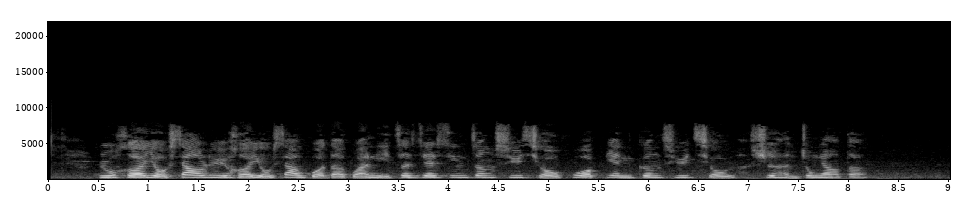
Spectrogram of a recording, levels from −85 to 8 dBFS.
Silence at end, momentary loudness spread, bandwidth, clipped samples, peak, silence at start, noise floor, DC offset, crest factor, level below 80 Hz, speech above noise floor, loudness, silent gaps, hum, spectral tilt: 0.8 s; 10 LU; 7.8 kHz; under 0.1%; -4 dBFS; 0.5 s; -55 dBFS; under 0.1%; 18 dB; -60 dBFS; 33 dB; -22 LUFS; none; none; -5 dB/octave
